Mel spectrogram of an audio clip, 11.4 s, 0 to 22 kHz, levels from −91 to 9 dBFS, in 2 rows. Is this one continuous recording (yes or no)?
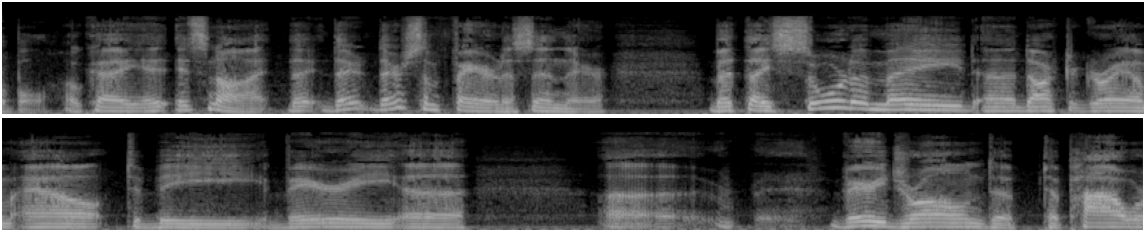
yes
